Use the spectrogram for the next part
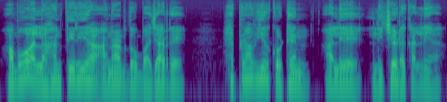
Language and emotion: Santali, sad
